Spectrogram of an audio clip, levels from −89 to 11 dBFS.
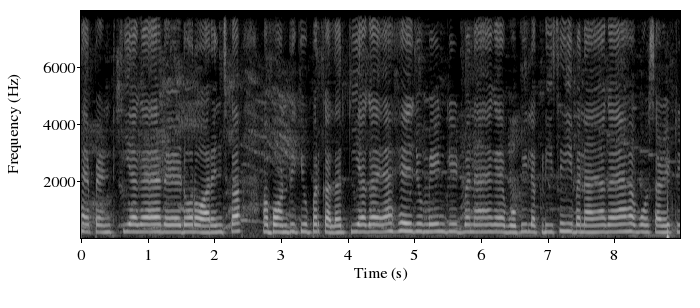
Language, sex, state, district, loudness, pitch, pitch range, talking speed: Hindi, female, Chhattisgarh, Raigarh, -29 LUFS, 250 Hz, 245-260 Hz, 225 wpm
